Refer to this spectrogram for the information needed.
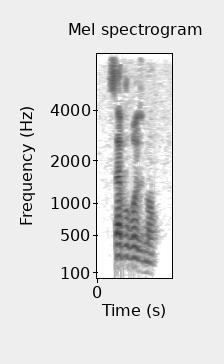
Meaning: tastily
- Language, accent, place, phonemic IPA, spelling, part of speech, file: French, France, Lyon, /sa.vu.ʁøz.mɑ̃/, savoureusement, adverb, LL-Q150 (fra)-savoureusement.wav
